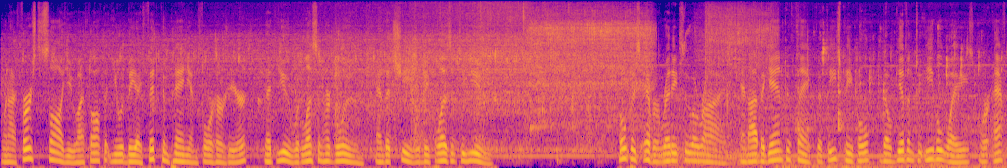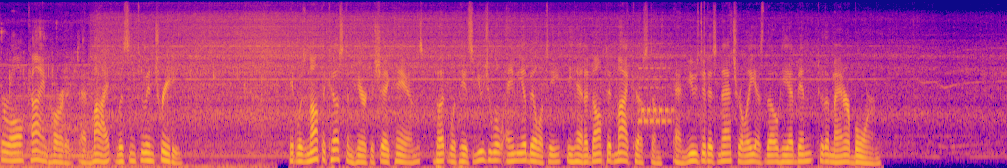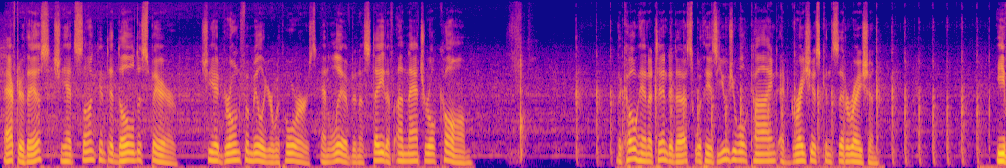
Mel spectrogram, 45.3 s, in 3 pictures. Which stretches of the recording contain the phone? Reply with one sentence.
The phone can be heard from 24.6 to 25.8 s.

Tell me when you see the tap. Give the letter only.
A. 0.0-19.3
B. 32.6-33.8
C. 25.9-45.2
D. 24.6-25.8
A.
